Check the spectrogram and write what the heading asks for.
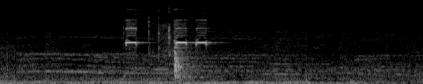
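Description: Electronic attendance machine beeping three short, high-pitched times in quick succession, with a click on the second beep.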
